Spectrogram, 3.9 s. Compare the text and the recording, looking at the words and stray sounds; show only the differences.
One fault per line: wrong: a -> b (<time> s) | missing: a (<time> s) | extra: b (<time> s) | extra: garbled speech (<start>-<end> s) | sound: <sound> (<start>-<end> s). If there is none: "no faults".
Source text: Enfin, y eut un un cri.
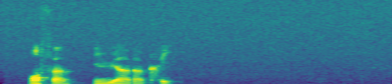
no faults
